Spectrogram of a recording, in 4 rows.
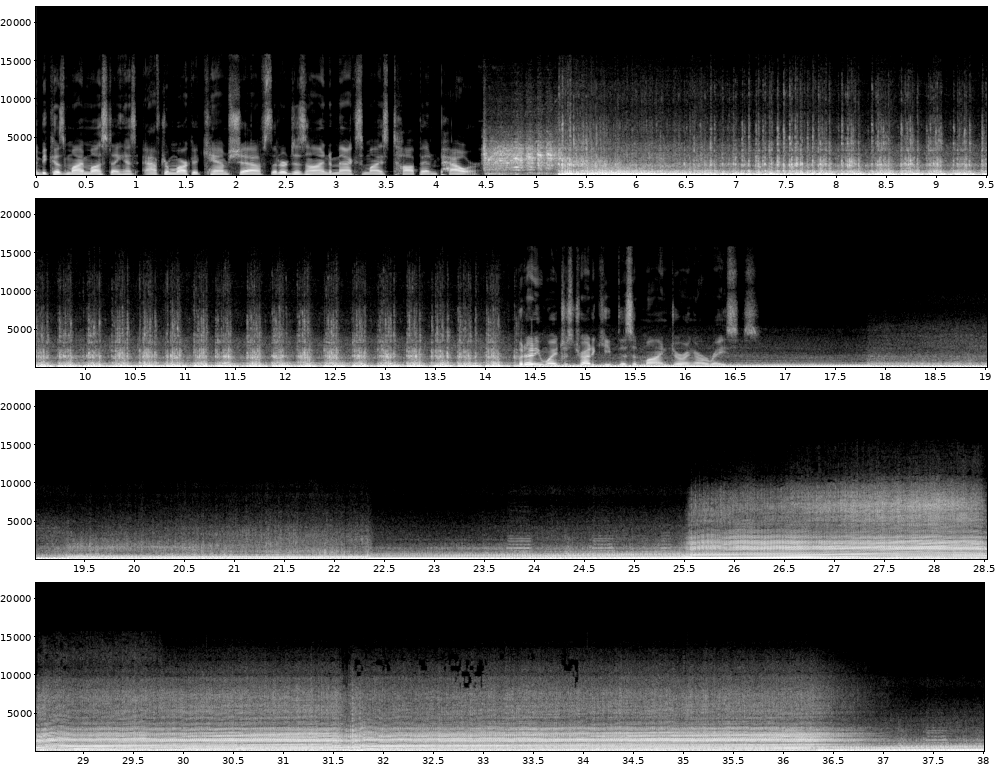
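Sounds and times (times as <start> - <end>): car engine revving: 4.5 - 38.0.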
